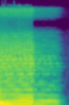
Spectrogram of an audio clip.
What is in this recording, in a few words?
stab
